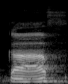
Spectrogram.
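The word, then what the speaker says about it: قاف: এটা হচ্ছে কফ, আর এটা হচ্ছে কাফ পাতলা, কফ মোটা, কাফ পাতলা।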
